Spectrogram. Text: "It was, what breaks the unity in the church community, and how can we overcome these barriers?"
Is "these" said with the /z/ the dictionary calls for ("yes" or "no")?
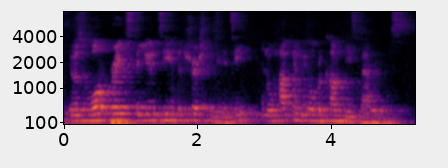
yes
